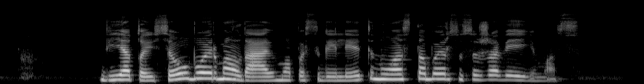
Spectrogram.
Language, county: Lithuanian, Kaunas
